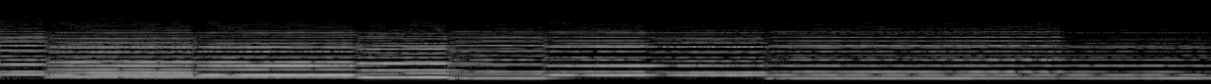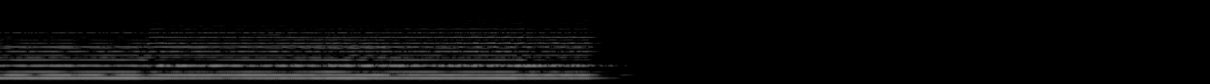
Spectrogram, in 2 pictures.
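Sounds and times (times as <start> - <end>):
violin trio playing a pavane: 0.0 - 18.2.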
